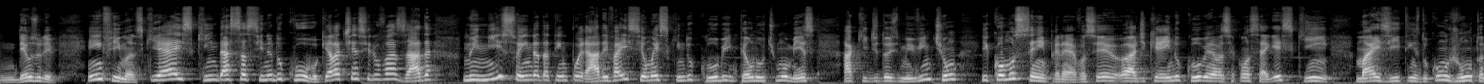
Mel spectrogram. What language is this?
Portuguese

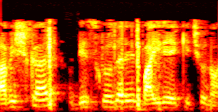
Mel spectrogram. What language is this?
Bangla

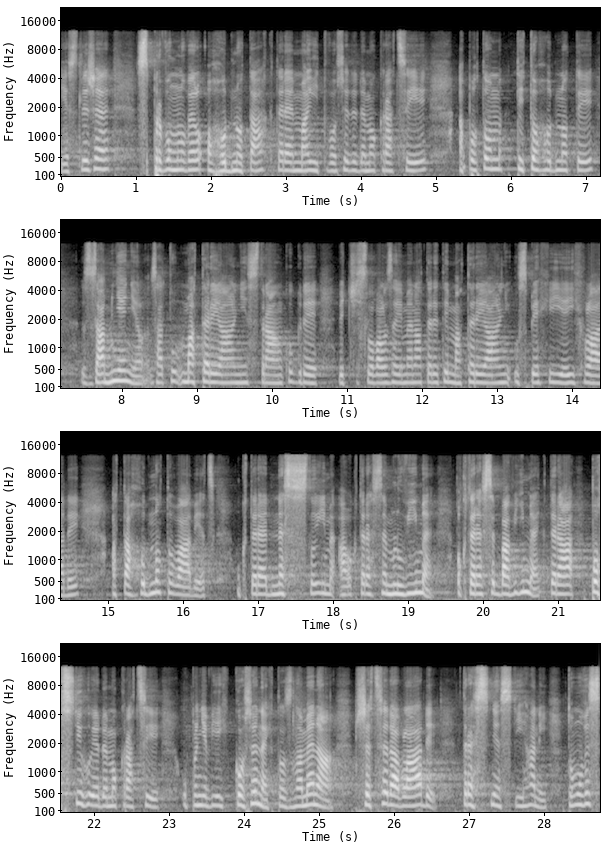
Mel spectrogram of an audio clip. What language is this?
Czech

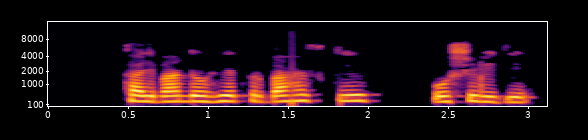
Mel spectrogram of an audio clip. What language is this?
Pashto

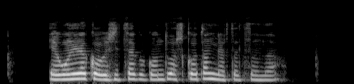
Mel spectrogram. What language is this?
Basque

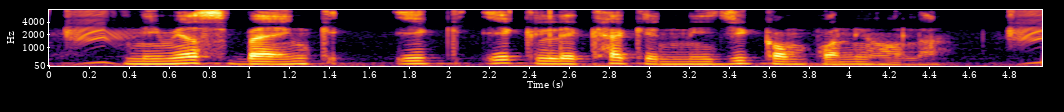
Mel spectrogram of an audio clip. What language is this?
Bhojpuri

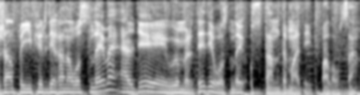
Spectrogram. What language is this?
Kazakh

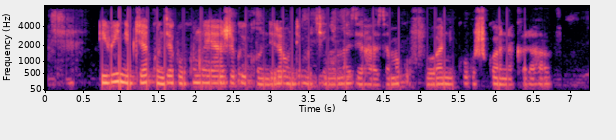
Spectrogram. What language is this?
Kinyarwanda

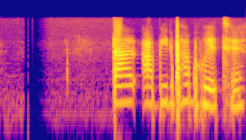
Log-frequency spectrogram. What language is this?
Bangla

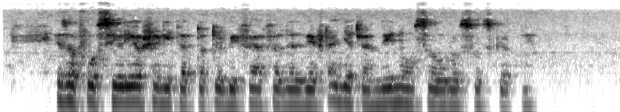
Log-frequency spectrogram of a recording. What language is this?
Hungarian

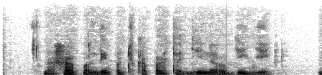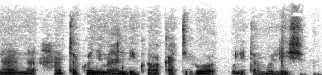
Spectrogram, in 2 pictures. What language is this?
Swahili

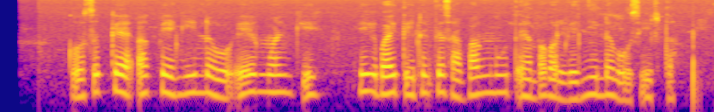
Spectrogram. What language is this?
Kalenjin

